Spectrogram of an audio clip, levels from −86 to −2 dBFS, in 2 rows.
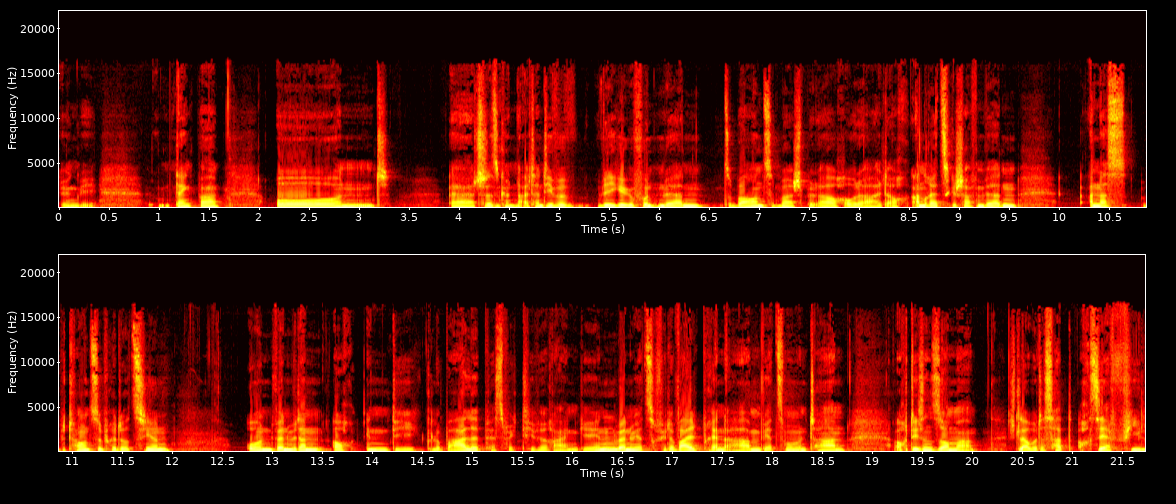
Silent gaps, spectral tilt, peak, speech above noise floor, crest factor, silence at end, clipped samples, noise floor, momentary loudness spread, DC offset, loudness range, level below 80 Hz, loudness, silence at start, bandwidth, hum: none; -5.5 dB/octave; -2 dBFS; 33 dB; 16 dB; 0 s; under 0.1%; -52 dBFS; 13 LU; under 0.1%; 2 LU; -58 dBFS; -19 LUFS; 0.05 s; 17 kHz; none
